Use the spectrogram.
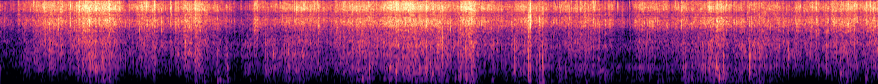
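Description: A clear plastic bubble wrap sleeve around a small boxed phone is unwrapped with the fingertips of both hands, rubbing and crinkling the air-filled film. The result is a steady, bright crinkling and crackling with sharp clicks throughout and almost no low end.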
